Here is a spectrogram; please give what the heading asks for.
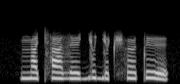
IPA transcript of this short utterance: ŋacʰazeɟʊ ɟœt͡ʃʰœtɪ

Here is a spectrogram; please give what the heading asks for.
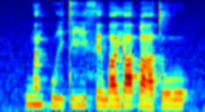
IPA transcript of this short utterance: wɛ̃˦kʷiː˨tiː˧ se˧wa˦ja˦ ɓaː˧toː˦

